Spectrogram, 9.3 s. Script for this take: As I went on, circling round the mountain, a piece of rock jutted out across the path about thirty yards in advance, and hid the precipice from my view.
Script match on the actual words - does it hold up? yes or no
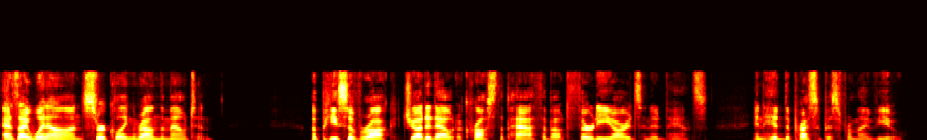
yes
